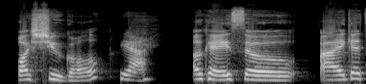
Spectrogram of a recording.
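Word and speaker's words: Washougal: Washugal or Wugle? I don't know. How do you say it, Janna? I say wugal. Washugal.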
